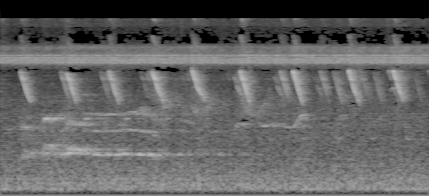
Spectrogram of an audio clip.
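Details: Birds in the morning: sharp descending chirps repeated about twice a second, with softer lower whistled notes from another bird in between, over a constant high-pitched drone.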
